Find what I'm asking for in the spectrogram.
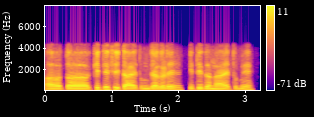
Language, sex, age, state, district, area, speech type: Marathi, male, 30-45, Maharashtra, Wardha, rural, conversation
